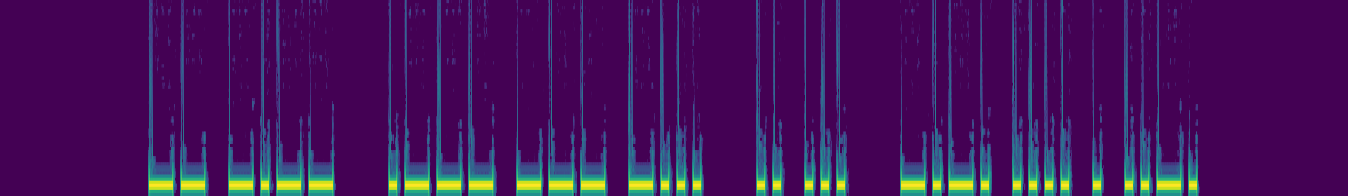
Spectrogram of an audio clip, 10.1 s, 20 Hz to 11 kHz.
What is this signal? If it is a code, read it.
Morse code, heard as a keyed tone, about 20 wpm, 700 Hz. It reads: MY JOB IS CHEF
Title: Common QSO Phrases Encore 20wpm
